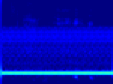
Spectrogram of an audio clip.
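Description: A steady telephone dial tone at the start of a prank phone call hums at a single mid pitch. It is loud and unbroken for about a second and a half, with no voices over it.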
